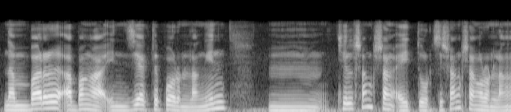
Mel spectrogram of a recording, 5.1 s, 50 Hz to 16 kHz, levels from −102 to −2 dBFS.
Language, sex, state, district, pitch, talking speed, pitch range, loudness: Mizo, male, Mizoram, Aizawl, 135 Hz, 225 wpm, 125-165 Hz, -17 LUFS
